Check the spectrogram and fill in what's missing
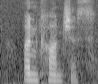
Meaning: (adjective) 1. Not awake; having no awareness (usually as the result of a head injury) 2. Without directed thought or awareness 3. engaged in skilled performance without conscious control
- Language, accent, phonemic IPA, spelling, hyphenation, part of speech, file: English, US, /ˌʌnˈkɑnʃəs/, unconscious, un‧con‧scious, adjective / noun, En-us-unconscious.ogg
